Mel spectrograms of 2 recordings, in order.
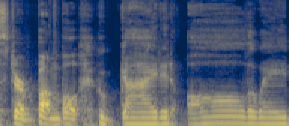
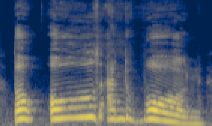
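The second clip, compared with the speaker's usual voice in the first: higher, louder, slow regal voice; stately queen; 9 semitones higher, 8 dB louder, much slower than usual. Acted. Queen bee honoring the old bucket for future bees. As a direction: speak it like a wise queen. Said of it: "said the queen bee".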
